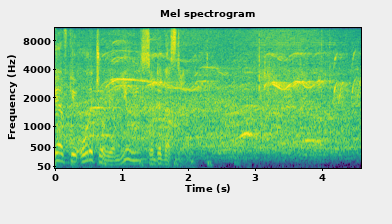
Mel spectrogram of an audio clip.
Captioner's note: wild applause and cheering for 22 seconds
